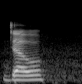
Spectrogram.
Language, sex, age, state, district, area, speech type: Punjabi, female, 18-30, Punjab, Pathankot, rural, read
